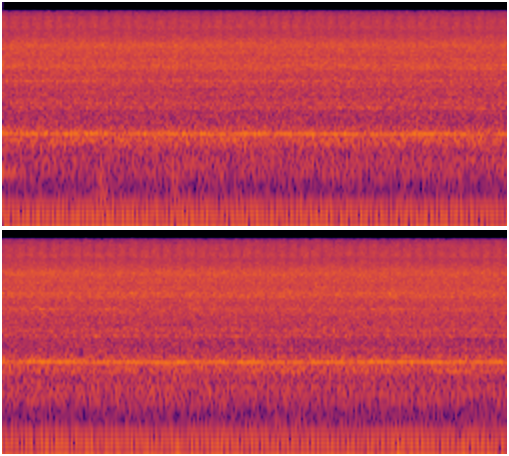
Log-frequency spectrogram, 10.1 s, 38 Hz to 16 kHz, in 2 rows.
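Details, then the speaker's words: Ford Flex 3.5 first start after water pump and timing component replacement; steady high squeal over even idle from accessory belts contaminated with coolant, confirmed by spraying penetrating oil on belts; belts may need replacing. "belts come up and that's what that noise is. And that's exactly what it was. I took and I sprayed a little bit of penetrating oil on those belts just to confirm that was my noise, because it had me a little nervous."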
